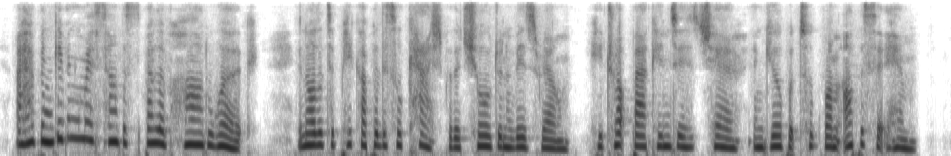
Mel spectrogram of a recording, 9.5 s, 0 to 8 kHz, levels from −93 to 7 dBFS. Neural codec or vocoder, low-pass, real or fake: none; 7.2 kHz; real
